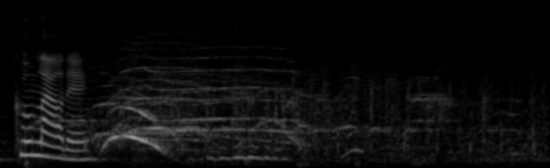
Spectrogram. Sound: audience applauds and cheers

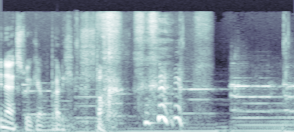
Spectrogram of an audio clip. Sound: laughs; lively music

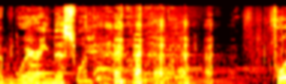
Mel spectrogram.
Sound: laughs

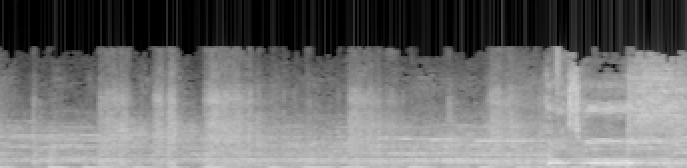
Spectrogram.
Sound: gritos

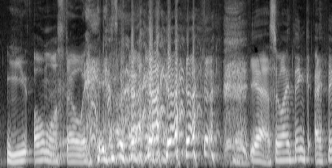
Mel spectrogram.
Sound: laughing

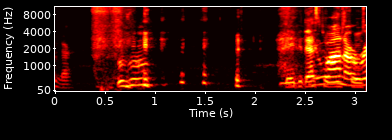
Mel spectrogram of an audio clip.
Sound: laughter

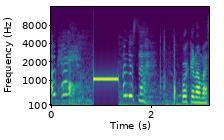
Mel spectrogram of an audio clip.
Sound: beep

